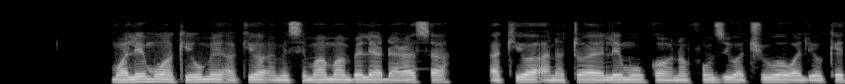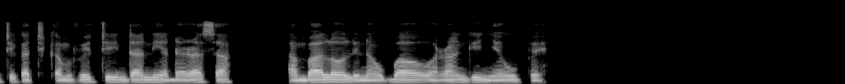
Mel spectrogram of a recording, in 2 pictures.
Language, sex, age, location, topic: Swahili, male, 25-35, Dar es Salaam, education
